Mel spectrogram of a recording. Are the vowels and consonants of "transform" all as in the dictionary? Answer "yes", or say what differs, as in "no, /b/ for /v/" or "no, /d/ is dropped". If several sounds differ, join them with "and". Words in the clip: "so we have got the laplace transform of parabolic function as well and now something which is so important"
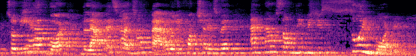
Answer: no, /f/ is dropped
